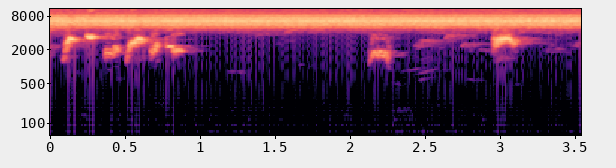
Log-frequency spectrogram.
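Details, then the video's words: Red-whiskered bulbul, white-cheeked, morning training song: a fast tumbling run of bright whistled notes at the start, then a pause and two separate chirps, with steady background hiss. "Luyện giọng chào mào ép bổi ép má trắng"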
